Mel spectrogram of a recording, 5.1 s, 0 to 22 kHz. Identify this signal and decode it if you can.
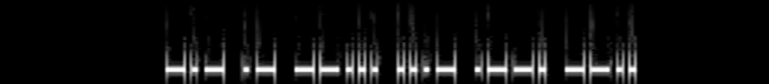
Morse code, heard as a keyed tone, about 28 wpm, 700 Hz. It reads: KA7VPZ
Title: USA Call Signs 28wpm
